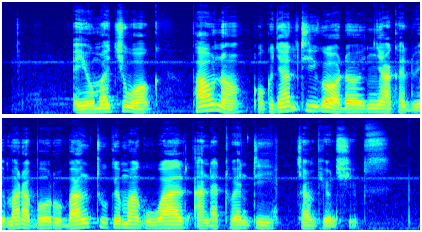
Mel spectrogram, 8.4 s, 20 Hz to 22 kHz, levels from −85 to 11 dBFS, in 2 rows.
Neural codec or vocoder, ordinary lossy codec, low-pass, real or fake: none; none; none; real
